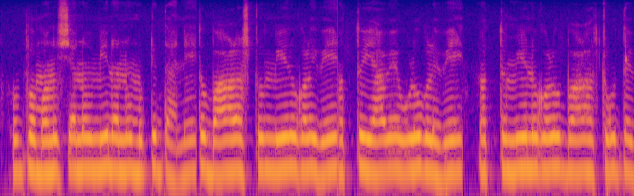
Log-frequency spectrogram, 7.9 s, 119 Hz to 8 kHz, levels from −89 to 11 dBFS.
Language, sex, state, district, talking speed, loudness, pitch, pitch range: Kannada, female, Karnataka, Raichur, 120 wpm, -15 LUFS, 205 Hz, 200-210 Hz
